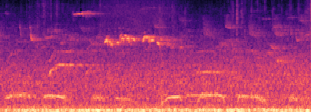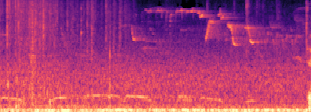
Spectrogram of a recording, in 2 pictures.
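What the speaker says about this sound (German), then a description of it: "Das ist eine richtig alteingesessene Taube," A pigeon coos in repeated soft, low phrases against a steady outdoor background hiss, with a few faint chirps from other birds higher up.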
